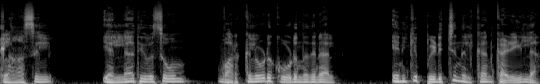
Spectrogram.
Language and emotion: Malayalam, fearful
